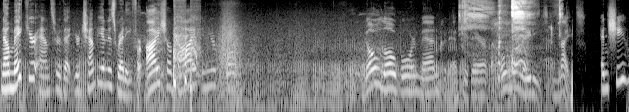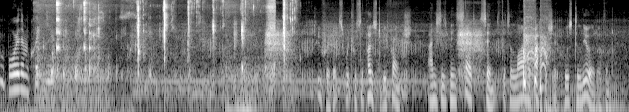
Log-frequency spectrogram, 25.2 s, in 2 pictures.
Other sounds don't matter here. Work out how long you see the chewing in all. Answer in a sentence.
You can hear the chewing for 5 seconds altogether.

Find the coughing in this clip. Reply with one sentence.
The coughing can be heard from 3.5 to 4.0 s, from 9.2 to 11.2 s and from 23.0 to 23.6 s.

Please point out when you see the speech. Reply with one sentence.
You can hear the speech from 0.0 to 4.8 s, from 6.9 to 13.6 s and from 18.9 to 25.1 s.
